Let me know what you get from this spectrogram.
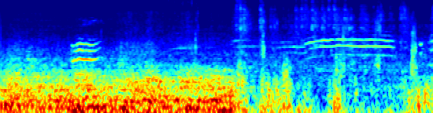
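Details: Free-roaming domestic cat on Manabe Island, a cat island in Kasaoka, Okayama, Japan, in the Seto Inland Sea in March. One short meow comes early, then a longer drawn-out, level meow later, over a steady low rumble.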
